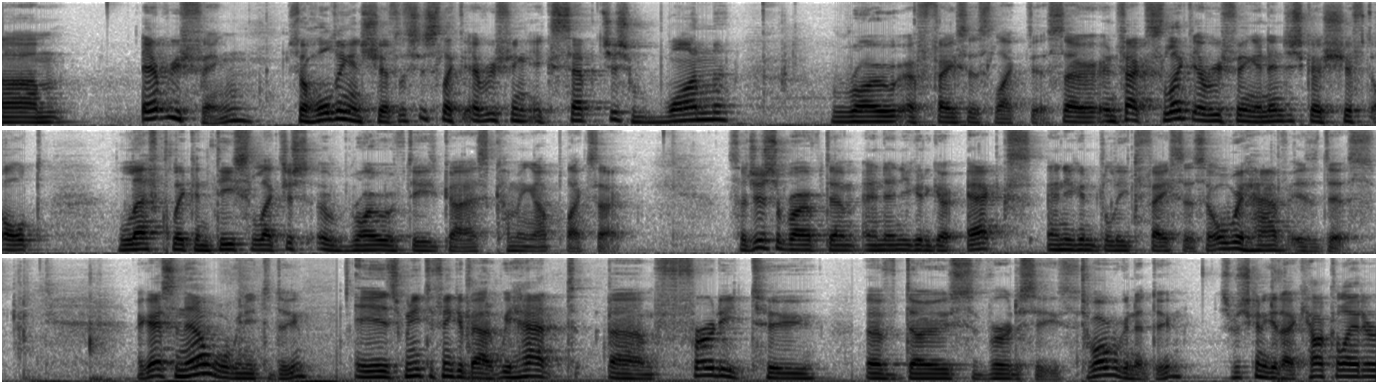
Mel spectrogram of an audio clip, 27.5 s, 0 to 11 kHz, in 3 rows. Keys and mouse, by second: 4.8 z, 6.1-7.7 alt+shift+middle drag, 7.7-10.1 drag, 10.1-25.5 alt+shift+middle drag, 15.6 x, 17.6 a, 18.8 KP_7, 25.5-27.4 drag, 25.5 x.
